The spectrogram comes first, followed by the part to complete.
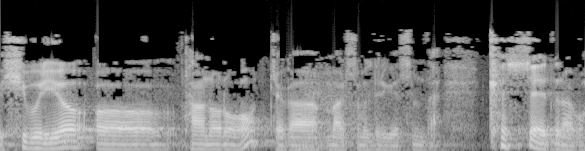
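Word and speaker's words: חסד: 캐세드라고 하는 것이 캐세드, CHESED, 히브리어를 그냥 로마자로 영어 알파벳으로 그렇게 쓰고 발음하면 캐세드입니다.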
